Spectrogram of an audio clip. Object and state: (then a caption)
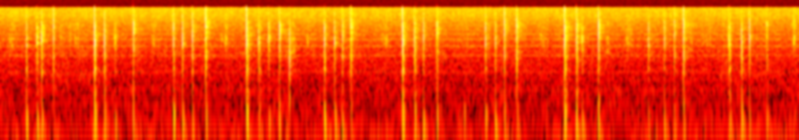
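Plastic CD case. Long painted nails tap and scratch a flat, hollow plastic CD jewel case. Quick, irregular clicky taps each give a bright, sharp crack over a short, hollow low thump, with faint scratching between them. Each tap dies away almost instantly.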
